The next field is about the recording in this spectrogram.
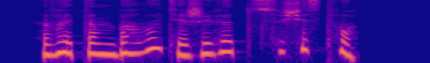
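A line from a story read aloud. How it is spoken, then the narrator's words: Whispered. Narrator (Russian): прошептала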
